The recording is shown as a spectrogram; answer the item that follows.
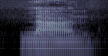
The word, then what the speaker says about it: naan: this nani, huh? Yeah, this shit's pretty good. It's spelled Naan. Naan. Yeah.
